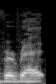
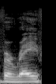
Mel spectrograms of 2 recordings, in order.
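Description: First: The name is pronounced in an English-sounding way. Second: The name is pronounced in a French-sounding way. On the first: The speaker calls it right. "It's Jason Verrett" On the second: The speaker calls it wrong. "I keep saying Verrett for some reason. He's not French"

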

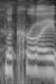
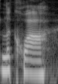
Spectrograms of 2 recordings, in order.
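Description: First: The brand name is said in the standard way. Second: The brand name is said in the Los Angeles way. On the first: The speaker calls it right. "it's LaCroix" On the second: The speaker calls it wrong. "as they said"

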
